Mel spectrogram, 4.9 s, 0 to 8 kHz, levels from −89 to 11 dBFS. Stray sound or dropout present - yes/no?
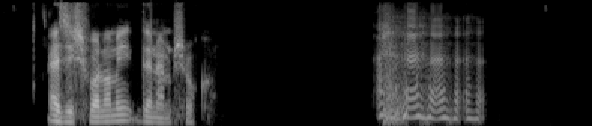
yes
